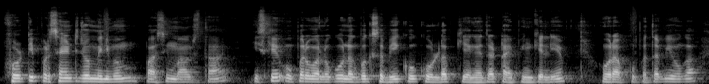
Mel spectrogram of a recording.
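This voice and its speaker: A man speaks as a coaching presenter at a middle pitch. He explains things informally, one step after another, addressing students directly and dropping English terms into his sentences. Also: dark tone.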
